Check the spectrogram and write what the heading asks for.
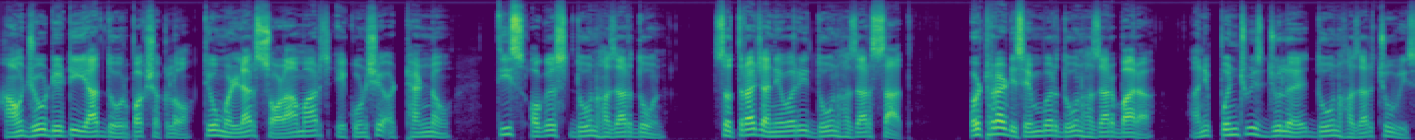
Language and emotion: Goan Konkani, neutral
